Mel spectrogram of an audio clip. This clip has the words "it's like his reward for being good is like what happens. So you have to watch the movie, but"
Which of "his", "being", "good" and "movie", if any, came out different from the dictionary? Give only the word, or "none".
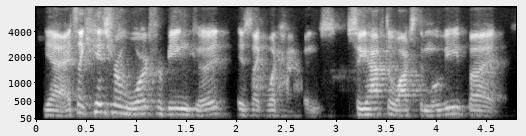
none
